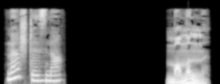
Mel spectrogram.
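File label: "mezczyzna", Polish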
